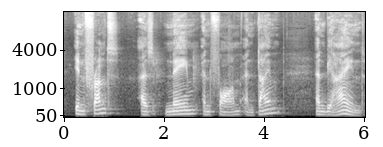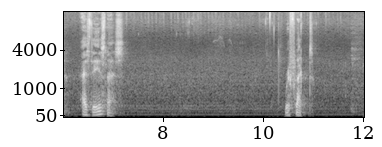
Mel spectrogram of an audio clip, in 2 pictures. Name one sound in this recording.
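An elderly man speaks calmly and expressively close to a microphone.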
